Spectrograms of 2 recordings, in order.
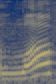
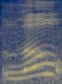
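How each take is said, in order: First: It sounds like the English word love. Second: It sounds like the English word low. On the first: "not Low or Love, like I've heard many Americans say it" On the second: "not Low or Love, like I've heard many Americans say it"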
